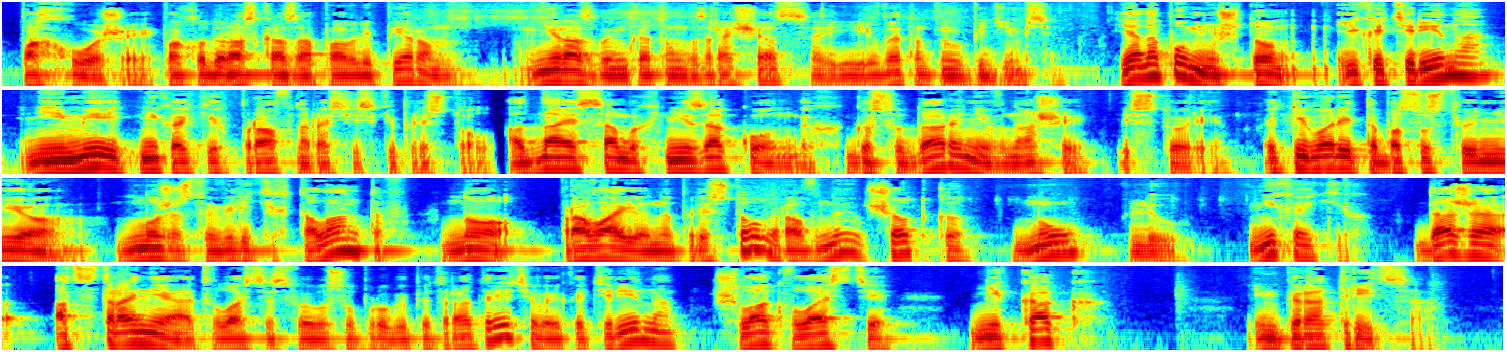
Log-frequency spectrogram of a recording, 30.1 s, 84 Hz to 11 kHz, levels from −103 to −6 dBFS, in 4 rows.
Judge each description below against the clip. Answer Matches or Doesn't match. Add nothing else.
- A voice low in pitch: Matches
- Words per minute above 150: Doesn't match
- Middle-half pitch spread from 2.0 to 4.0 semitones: Doesn't match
